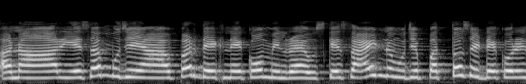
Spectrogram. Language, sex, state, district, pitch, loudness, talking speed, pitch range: Hindi, female, Uttar Pradesh, Etah, 315 Hz, -11 LUFS, 215 wpm, 305-340 Hz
